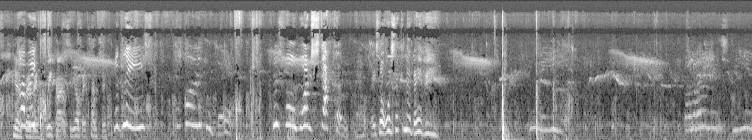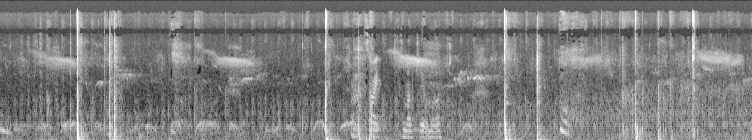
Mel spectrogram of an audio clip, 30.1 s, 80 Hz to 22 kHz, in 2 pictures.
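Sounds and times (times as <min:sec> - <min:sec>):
birds chirping: 0:00.0 - 0:30.0
ball thumping: 0:25.1 - 0:26.0, 0:27.5 - 0:28.4.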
